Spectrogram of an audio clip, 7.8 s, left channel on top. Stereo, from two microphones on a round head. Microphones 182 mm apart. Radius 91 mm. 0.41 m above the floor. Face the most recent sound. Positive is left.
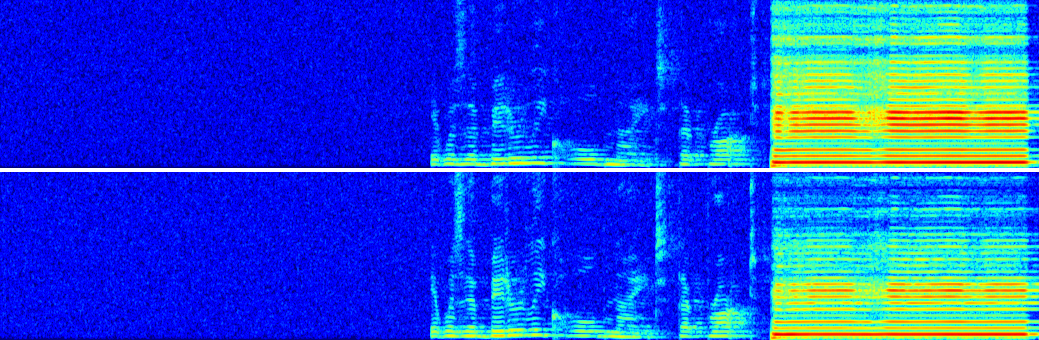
turn(degrees=65)  # may be behind; listen again after turning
